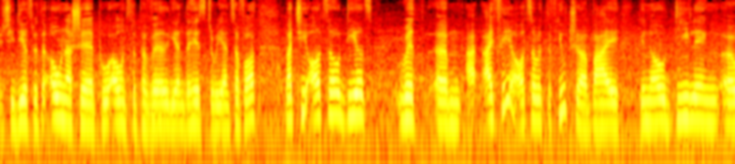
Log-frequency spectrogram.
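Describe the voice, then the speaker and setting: A man with a German accent speaks in a slightly raised voice, pausing often and reaching for words as he thinks aloud. He is recorded outdoors, with faint traffic and city noise behind him. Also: a little high. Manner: thoughtful, hesitant, many fillers. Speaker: curator being interviewed. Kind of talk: casual interview. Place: outdoors at an art exhibition.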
